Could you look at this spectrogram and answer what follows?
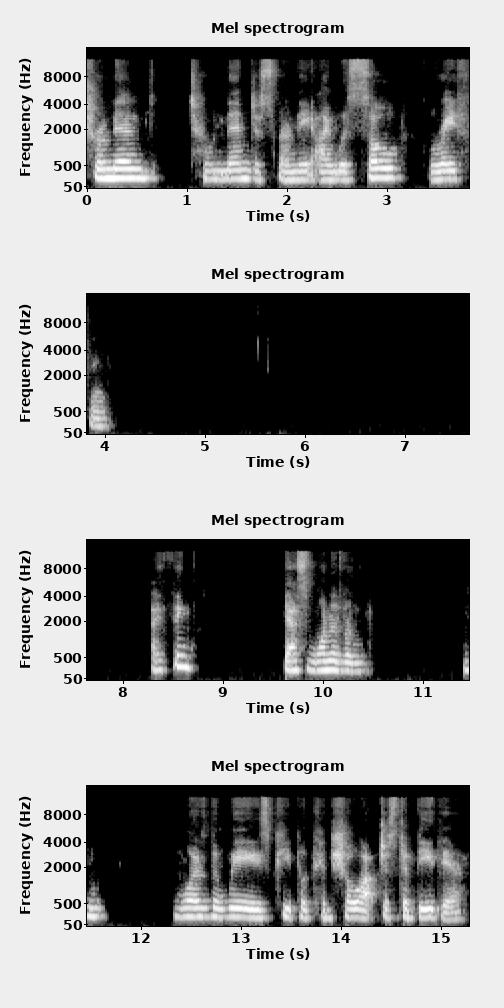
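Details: Woman five years after a stroke, who says she has aphasia, apraxia of speech and dysarthria; aphasia with apraxia of speech and dysarthria.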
